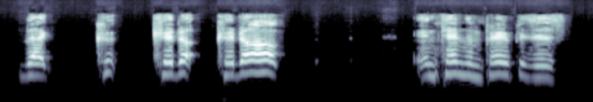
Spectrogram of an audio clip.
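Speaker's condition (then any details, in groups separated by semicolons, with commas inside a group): Cerebral palsy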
